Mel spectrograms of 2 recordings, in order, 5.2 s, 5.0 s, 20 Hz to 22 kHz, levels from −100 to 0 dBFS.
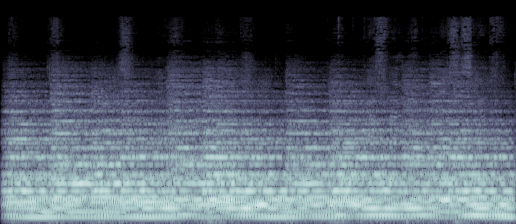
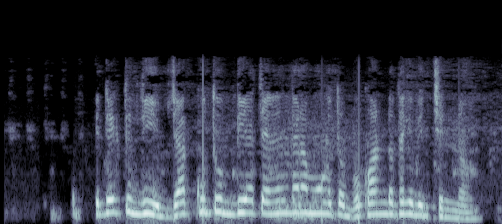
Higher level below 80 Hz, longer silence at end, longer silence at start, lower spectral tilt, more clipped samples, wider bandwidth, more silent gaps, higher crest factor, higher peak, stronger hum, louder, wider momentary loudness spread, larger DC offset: about the same, -54 dBFS vs -52 dBFS; second, 0 s vs 0.2 s; second, 0 s vs 0.7 s; first, -9 dB/octave vs -7.5 dB/octave; neither; second, 6.8 kHz vs 7.6 kHz; neither; about the same, 14 dB vs 14 dB; first, -2 dBFS vs -6 dBFS; neither; first, -16 LUFS vs -19 LUFS; second, 3 LU vs 10 LU; neither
